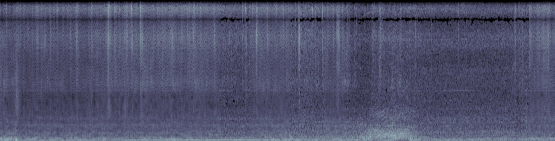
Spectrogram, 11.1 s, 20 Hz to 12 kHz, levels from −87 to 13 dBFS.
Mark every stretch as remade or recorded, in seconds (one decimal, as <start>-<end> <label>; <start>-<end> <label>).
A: 0.0-4.4 remade; 4.4-5.0 recorded; 5.0-5.8 remade; 5.8-6.5 recorded; 6.5-6.9 remade; 6.9-10.6 recorded; 10.6-11.1 remade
